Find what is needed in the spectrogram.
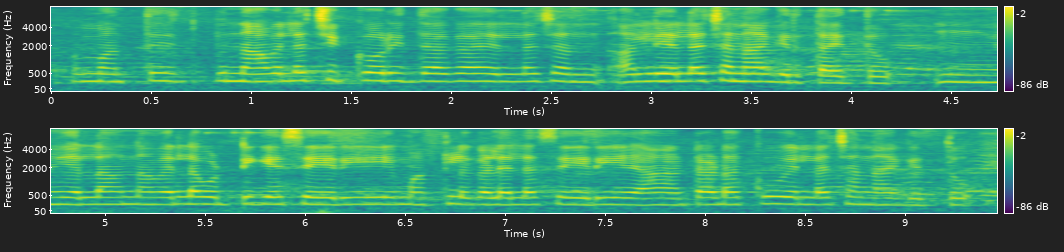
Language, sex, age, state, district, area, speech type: Kannada, female, 30-45, Karnataka, Mandya, rural, spontaneous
